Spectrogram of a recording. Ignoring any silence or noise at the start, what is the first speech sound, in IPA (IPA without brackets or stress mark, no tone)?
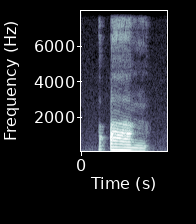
ʔ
